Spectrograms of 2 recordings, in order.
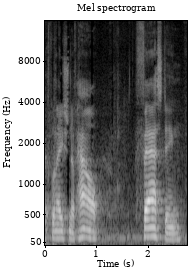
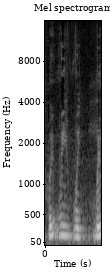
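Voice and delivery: soft, reluctant stammer; acted agonizing; 2 semitones higher, 8 dB quieter than usual. Sinner dreads telling his brothers, mock agonized soft stammer. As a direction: dread the confession, faltering softly. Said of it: "It'll take days of agonizing".

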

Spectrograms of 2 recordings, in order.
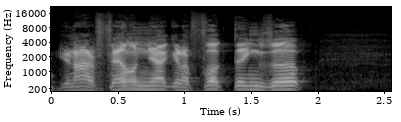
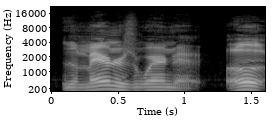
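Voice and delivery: usual speaking voice

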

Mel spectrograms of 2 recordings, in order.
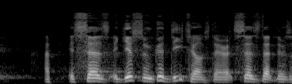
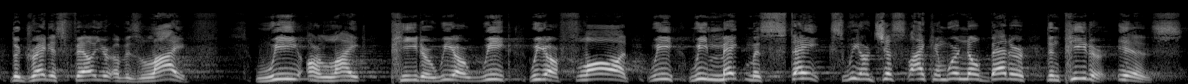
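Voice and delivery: higher, louder, slow preaching; preaching at full force; 7 semitones higher, 5 dB louder than usual. Acted. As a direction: drive it home to the church, slowly. Preaches to the congregation.

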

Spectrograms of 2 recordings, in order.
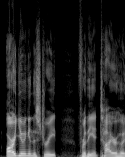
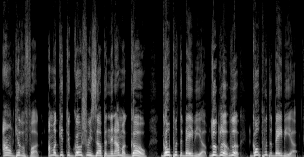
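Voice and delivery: raised, pitched-up retort as the man; imitated arguing; 8 semitones higher, 4 dB louder than usual. Man telling her to put the baby up, imitated heated arguing. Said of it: "now they're screaming".

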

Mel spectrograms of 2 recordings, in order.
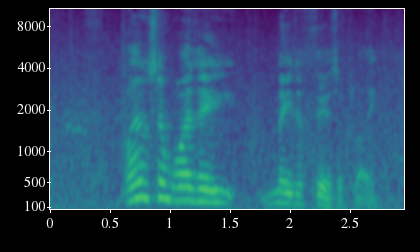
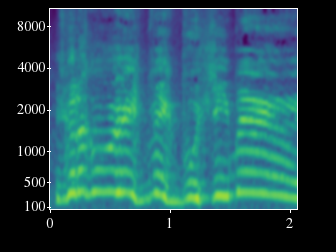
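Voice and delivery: gleeful cry; 10 semitones higher, 9 dB louder, slower than usual. Pretend. Gleeful joke about beard.

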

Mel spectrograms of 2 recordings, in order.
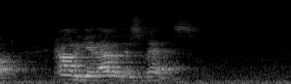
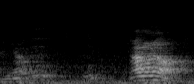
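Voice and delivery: usual speaking voice

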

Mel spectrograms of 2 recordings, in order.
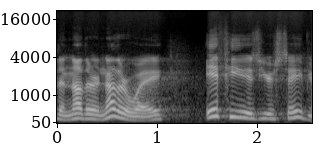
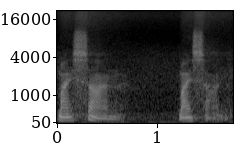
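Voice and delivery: very low, hushed lament; grieving father; 9 semitones lower, 13 dB quieter than usual. Retold or imitated. Preacher repeats David's cry for Absalom, hushed grief. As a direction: sink into quiet, retold mourning. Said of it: "David is crying over his son".

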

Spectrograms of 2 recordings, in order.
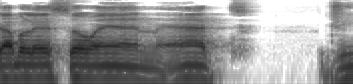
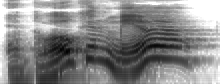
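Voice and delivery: put-on high, loud surprised girl; shocked little girl, pitched way up; Joy hears the news, loud and surprised; 10 dB louder than usual. A narrator's reading.

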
